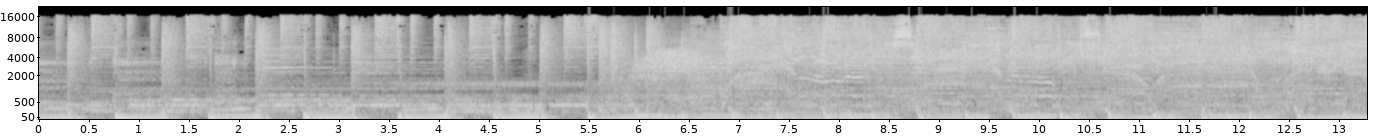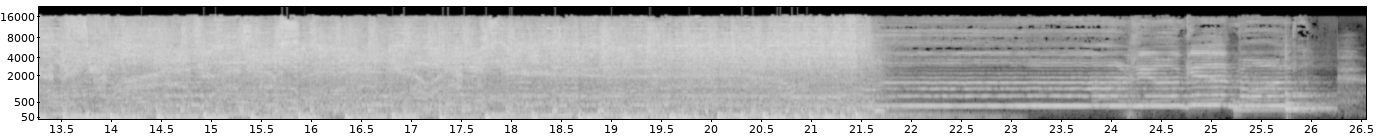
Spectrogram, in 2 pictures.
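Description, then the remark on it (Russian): A loud, dense indie rock passage with driving drums and layered guitars plays without vocals, then drops abruptly near the end into a sparser, quieter section of sustained notes. “Вот как звучит песня «…».”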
